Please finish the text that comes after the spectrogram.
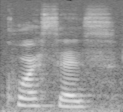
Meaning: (noun) 1. plural of course 2. Menses; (verb) third-person singular simple present indicative of course
- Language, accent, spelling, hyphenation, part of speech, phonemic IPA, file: English, US, courses, courses, noun / verb, /ˈkɔɹsɪz/, En-us-courses.ogg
